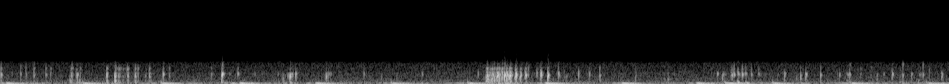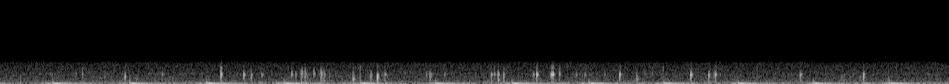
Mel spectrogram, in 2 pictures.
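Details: Frequent gurgles, bubbling and short squeaks over the abdomen, recorded with a Stemoscope stethoscope microphone after a large meal for ASMR: active bowel sounds of ordinary digestion, stomach growling.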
